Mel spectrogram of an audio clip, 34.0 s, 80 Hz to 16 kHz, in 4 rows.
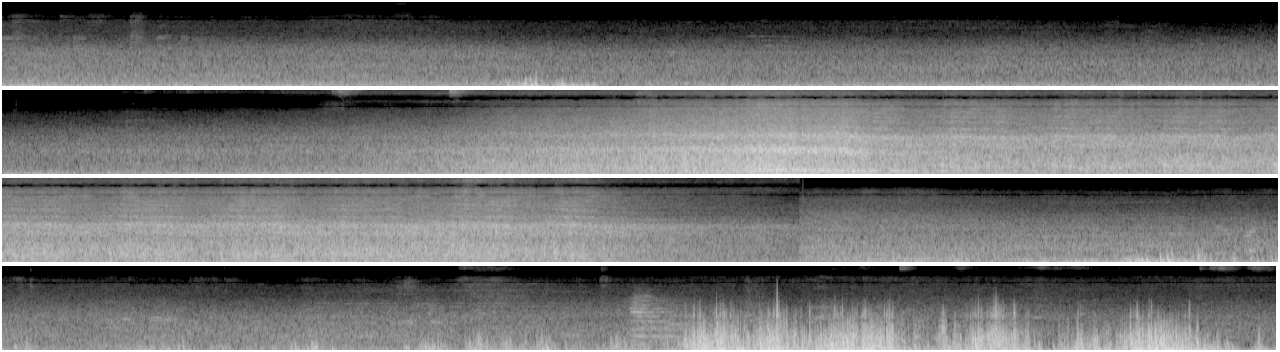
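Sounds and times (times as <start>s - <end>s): passenger train passing: 0.0s - 34.0s
wheels clattering on rails: 10.3s - 22.3s.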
